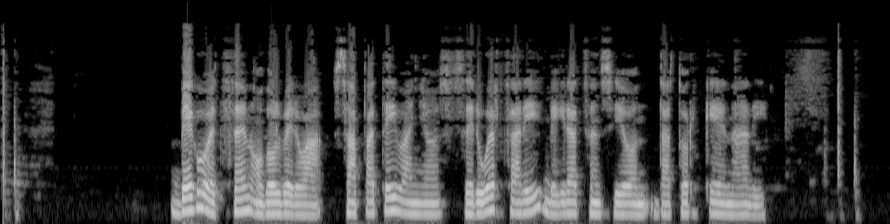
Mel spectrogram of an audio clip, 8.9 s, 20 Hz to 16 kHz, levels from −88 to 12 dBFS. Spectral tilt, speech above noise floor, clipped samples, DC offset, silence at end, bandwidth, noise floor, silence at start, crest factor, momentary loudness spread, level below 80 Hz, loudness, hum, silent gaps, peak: -5 dB/octave; 60 dB; under 0.1%; under 0.1%; 0.3 s; 11.5 kHz; -74 dBFS; 0 s; 16 dB; 15 LU; -54 dBFS; -14 LUFS; none; none; 0 dBFS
